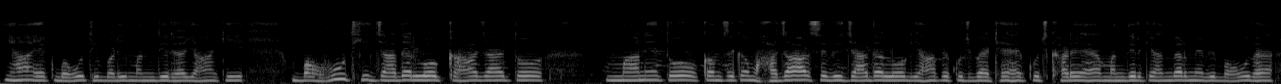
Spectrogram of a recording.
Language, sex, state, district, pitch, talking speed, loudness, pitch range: Hindi, male, Bihar, Madhepura, 185 Hz, 190 wpm, -36 LUFS, 175-195 Hz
